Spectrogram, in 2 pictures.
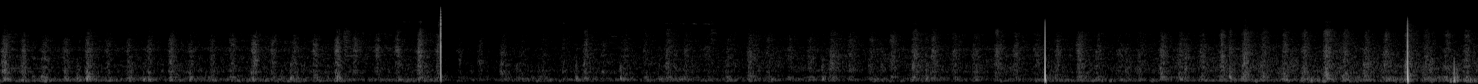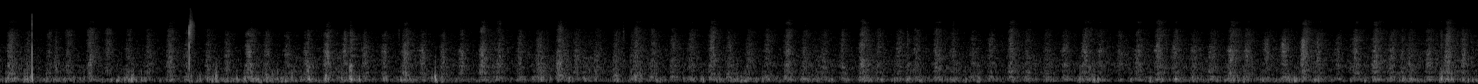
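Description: Steam-hauled train running along the line, heard from an open carriage window: a steady rattle and clatter of coach wheels on the track, with a few sharp clicks standing out. It grows louder about halfway through.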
